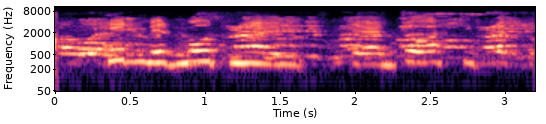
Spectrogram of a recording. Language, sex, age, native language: Icelandic, other, 12, Icelandic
